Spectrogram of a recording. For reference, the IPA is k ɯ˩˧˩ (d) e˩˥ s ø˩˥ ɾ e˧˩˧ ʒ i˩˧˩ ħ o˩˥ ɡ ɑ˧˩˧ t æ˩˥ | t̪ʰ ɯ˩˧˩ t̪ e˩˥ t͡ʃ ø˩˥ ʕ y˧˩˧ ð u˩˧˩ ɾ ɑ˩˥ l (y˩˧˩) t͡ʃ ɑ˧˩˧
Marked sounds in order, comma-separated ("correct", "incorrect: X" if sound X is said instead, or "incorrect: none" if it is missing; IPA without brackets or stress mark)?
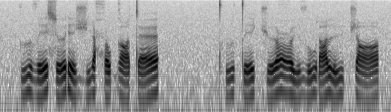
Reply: incorrect: ð, correct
